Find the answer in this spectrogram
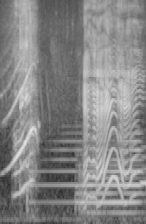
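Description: Cartoon sound effects: a quick rising pitched glide, then from about a second in, held steady notes with pitched sounds swooping up and down over them.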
